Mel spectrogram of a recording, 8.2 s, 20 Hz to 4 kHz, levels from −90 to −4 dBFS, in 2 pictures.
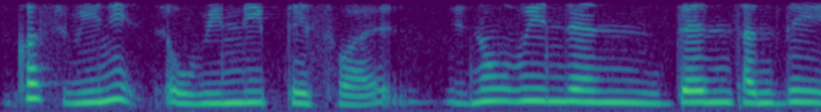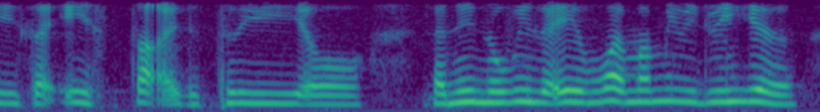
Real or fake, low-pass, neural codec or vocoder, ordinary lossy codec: real; 3.6 kHz; none; Opus, 32 kbps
